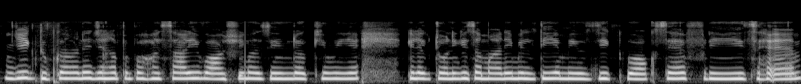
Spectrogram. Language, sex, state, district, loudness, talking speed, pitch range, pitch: Hindi, female, Haryana, Jhajjar, -11 LUFS, 170 wpm, 260-270 Hz, 265 Hz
